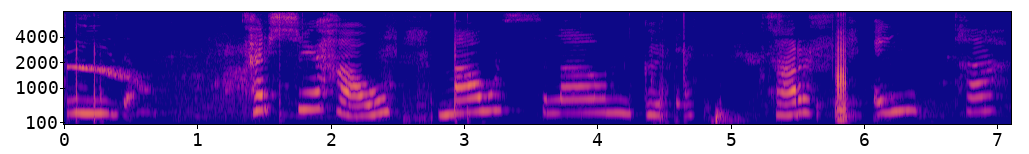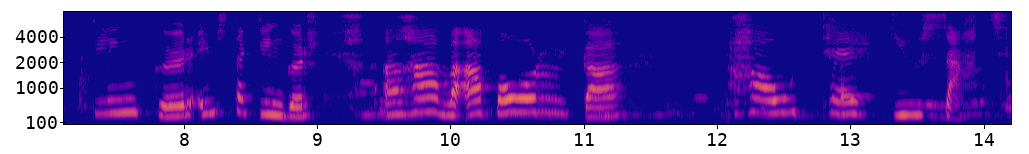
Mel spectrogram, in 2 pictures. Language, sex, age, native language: Icelandic, male, 18-19, Icelandic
